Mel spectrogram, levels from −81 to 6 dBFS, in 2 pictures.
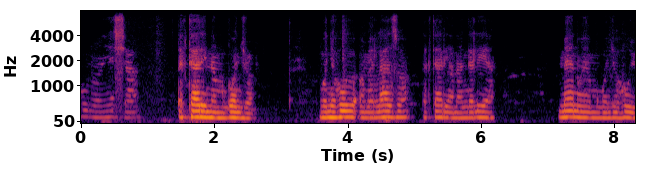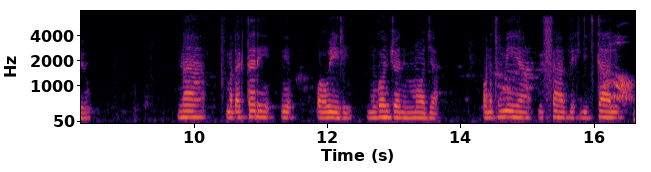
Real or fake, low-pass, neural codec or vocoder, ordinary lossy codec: real; 7.2 kHz; none; Opus, 24 kbps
